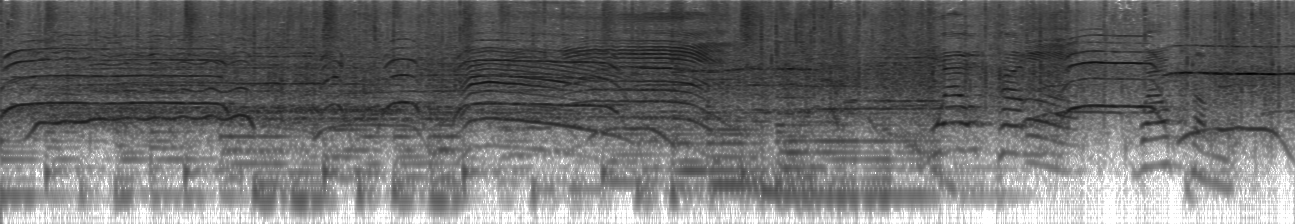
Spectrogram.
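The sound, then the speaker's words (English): A studio audience applauds and cheers to welcome a guest, with sustained clapping, whoops and shouts layered over tonal, voice-like sounds throughout. “Put your hands together and make incredible welcoming noises for Tabasum Nearmat.”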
